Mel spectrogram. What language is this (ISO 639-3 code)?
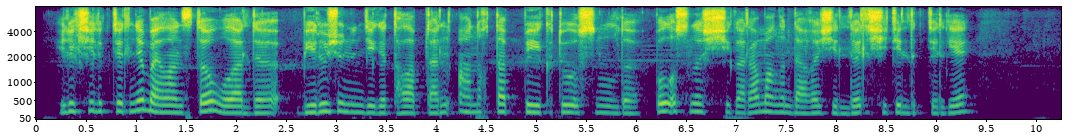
kaz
